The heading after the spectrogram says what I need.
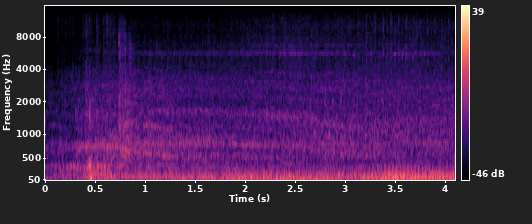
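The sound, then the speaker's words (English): A motorbike drives off with a steady, throaty engine drone that swells slightly in loudness as it pulls away, with a brief click near the start. “Smiling as she secures her helmet, she drives off.”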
